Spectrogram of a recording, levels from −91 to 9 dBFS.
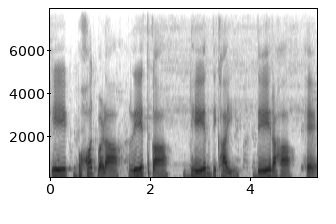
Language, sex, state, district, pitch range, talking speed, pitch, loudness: Hindi, female, Himachal Pradesh, Shimla, 205-245 Hz, 110 wpm, 225 Hz, -14 LUFS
